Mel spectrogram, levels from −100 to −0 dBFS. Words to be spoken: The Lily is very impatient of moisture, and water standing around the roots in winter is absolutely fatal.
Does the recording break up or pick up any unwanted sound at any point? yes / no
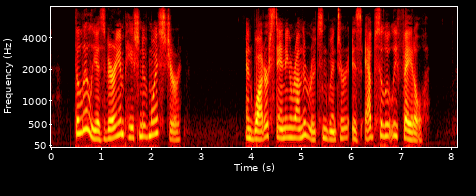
no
